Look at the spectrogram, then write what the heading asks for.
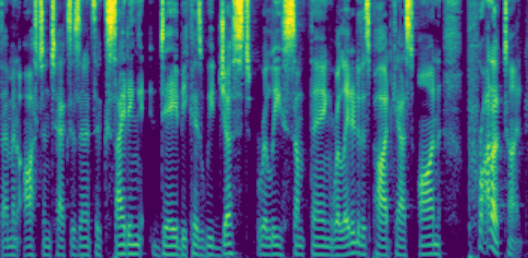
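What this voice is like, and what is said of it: Whispering. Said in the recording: “I'm kind of whispering”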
